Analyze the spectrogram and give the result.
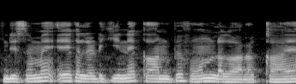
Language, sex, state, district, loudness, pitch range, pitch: Hindi, male, Uttar Pradesh, Shamli, -13 LUFS, 130-145 Hz, 135 Hz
